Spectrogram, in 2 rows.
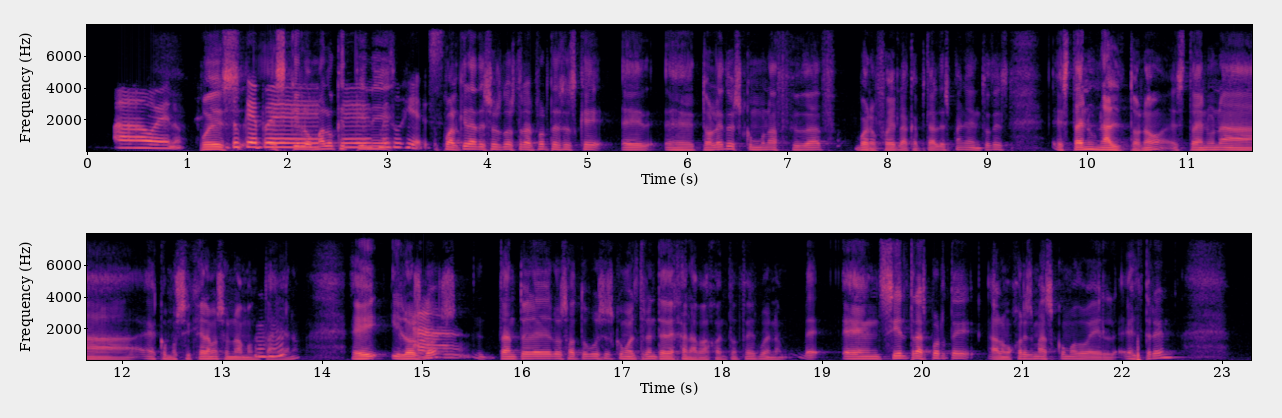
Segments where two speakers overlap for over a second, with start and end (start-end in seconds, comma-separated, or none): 1.4-3.1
